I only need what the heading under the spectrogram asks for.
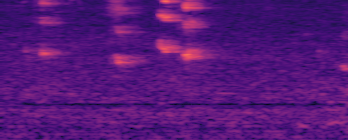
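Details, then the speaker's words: Salvo fiber laser: the gantry/tower head is raised to set focus with a focus stick for marking a box top. Sharp high-pitched squeaks repeat as the head rises; the lift mechanism sounds like it needs grease. "And it sounds like that bad boy needs a little bit of grease. Squeaky, squeaky, squeaky."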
